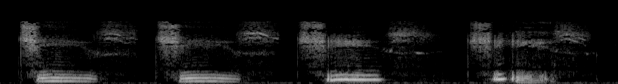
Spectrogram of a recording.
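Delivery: very slow whisper, trailing away to nothing. A narrator reads a man puzzling over a note, voice trailing off. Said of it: "His voice trailed off".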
